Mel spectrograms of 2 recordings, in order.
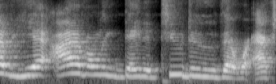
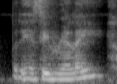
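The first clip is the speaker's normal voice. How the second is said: soft, low, doubting; doubting inner voice; 5 semitones lower, 11 dB quieter than usual. Pretend. The doubting voice in her head, soft. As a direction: murmur it like a nagging doubt.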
